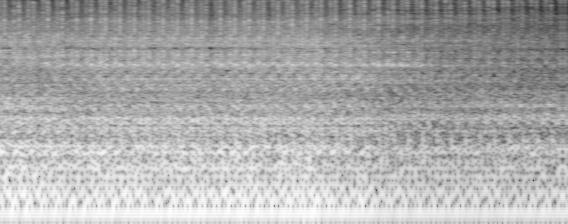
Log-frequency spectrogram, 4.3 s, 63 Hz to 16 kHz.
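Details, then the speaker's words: Vintage Ford 3000 diesel tractor after wiring a universal ignition switch, fuel on, PTO off, transmission in neutral: starts easily and settles to a steady, even idle with a regular beat, no misses or knocks. "Let's crank it. Like a clock. Beautiful."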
